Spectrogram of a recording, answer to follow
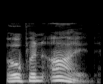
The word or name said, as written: open-eyed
